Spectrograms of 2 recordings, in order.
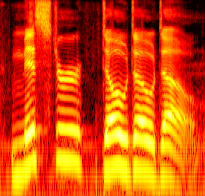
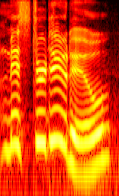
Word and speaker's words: Mr. Do: seen my channel, and nobody pronounces the original name right. I think I said it earlier in this rant. Mr. Do. That is how you say it. That is how you say the channel. Mr. Do. It is that simple. So, it's not Mr. Doo-Doo.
